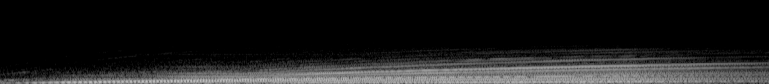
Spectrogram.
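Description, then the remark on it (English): A synthetic electric car driving sound created for the Jaguar I-PACE electric vehicle: a smooth, humming tone that rises steadily in pitch as if accelerating, then holds a steady whine for several seconds before easing off. It is loud and has no talking. “That sound, released last year, was created for Jaguar's electric I-PACE vehicle.”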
